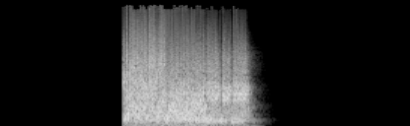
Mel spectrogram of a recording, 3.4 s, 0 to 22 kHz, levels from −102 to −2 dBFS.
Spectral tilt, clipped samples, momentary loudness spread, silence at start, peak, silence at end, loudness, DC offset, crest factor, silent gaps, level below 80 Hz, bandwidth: -5 dB/octave; under 0.1%; 8 LU; 1.05 s; -6 dBFS; 1.3 s; -17 LUFS; under 0.1%; 14 dB; none; -46 dBFS; 18 kHz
